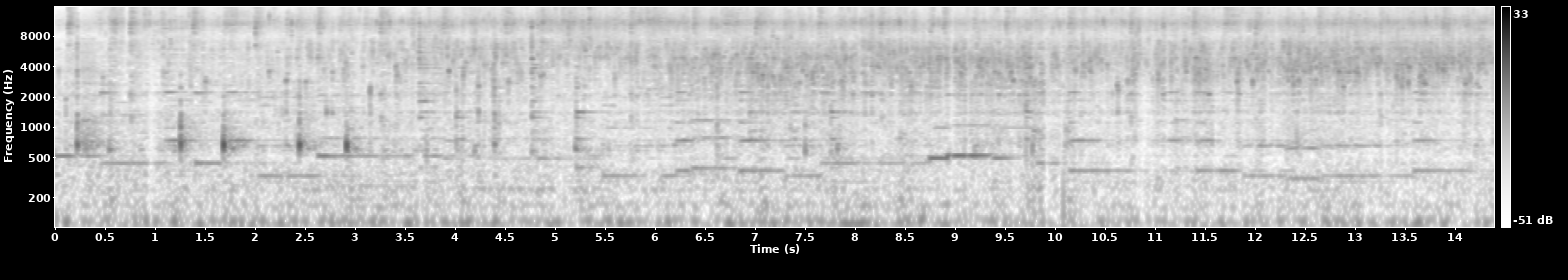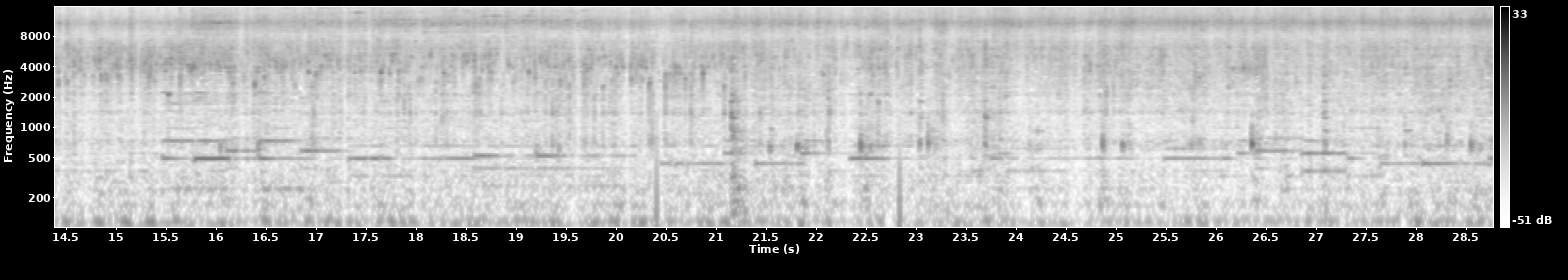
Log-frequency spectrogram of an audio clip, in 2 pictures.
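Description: Sliced ginger sizzling steadily in hot oil in a metal pot, with a wooden spoon stirring and knocking against the pot now and then, mostly in the first few seconds. Faint background music plays underneath.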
